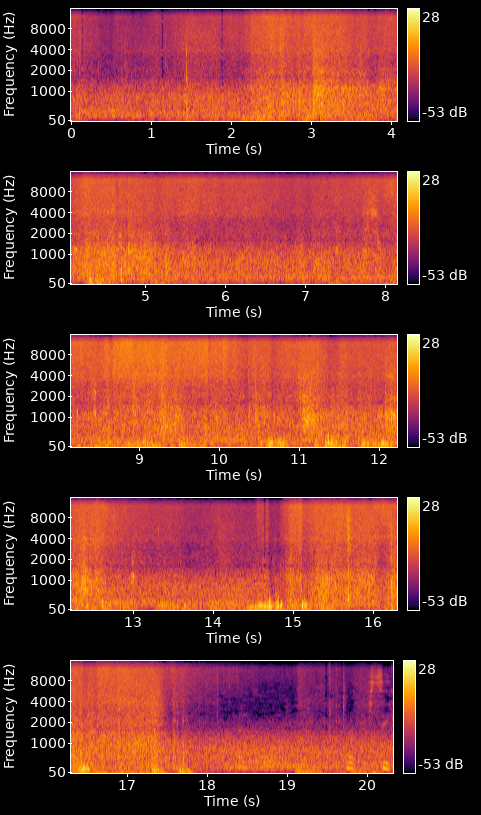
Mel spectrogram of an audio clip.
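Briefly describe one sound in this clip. Wind rushes past closely.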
